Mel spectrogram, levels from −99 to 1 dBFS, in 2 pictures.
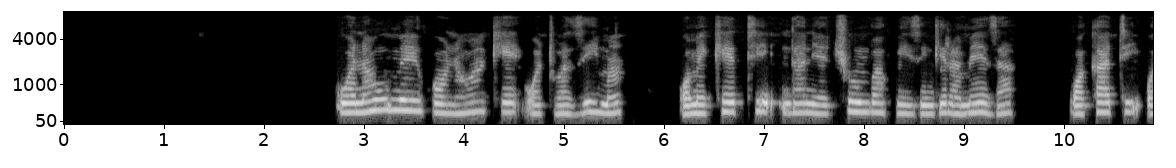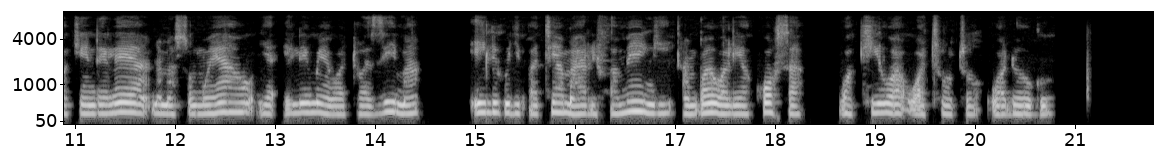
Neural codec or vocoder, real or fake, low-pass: vocoder, 44.1 kHz, 128 mel bands, Pupu-Vocoder; fake; 7.2 kHz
